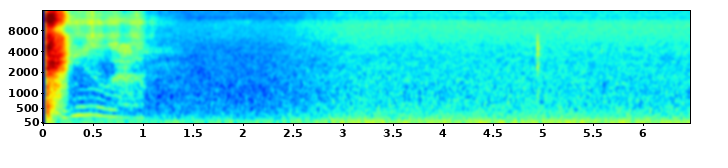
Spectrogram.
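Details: A wet sneeze during a cold: one sharp, explosive sneeze, followed by a brief voiced sound and then quiet room noise.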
